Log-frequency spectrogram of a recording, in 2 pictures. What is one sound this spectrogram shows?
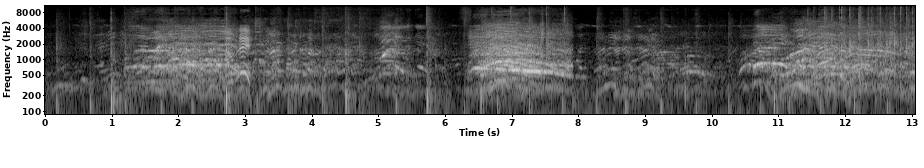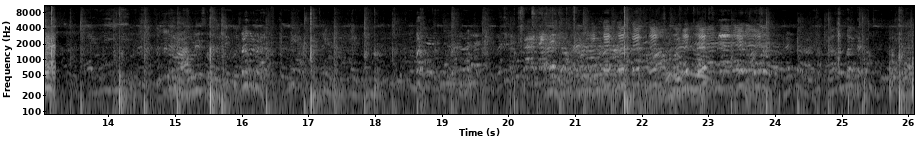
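A volleyball is struck by hands with sharp thumps.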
